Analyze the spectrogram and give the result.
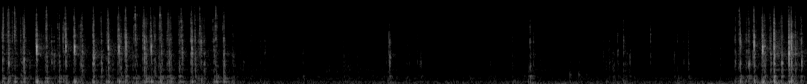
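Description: Fingertips of both hands type on a compact backlit mechanical keyboard with round plastic typewriter-style keycaps. A fast burst of bright, sharp clacks gives way to sparse, scattered single taps with quiet gaps between them. A second rapid flurry of clicks comes in at the end.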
